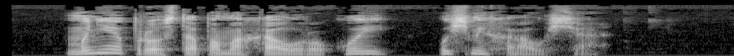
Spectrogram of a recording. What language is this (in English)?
Belarusian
